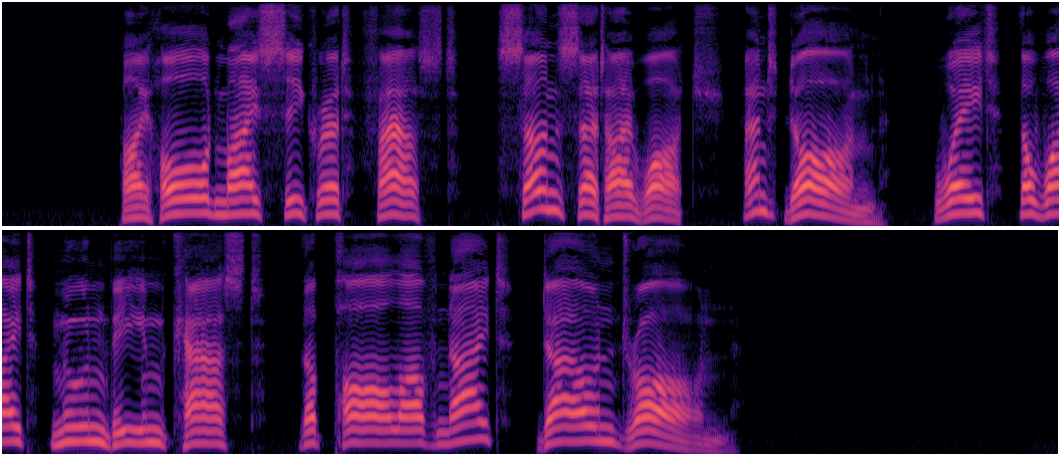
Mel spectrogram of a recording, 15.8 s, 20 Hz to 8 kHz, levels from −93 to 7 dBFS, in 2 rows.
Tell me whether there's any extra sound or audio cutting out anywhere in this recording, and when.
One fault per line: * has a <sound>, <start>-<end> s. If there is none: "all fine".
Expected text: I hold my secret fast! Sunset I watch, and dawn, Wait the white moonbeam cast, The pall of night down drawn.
all fine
